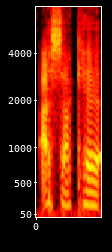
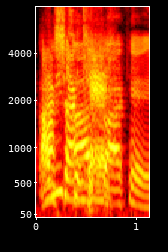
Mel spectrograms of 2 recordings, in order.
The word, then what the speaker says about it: Asake: It's pronounced Asake. Asake.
